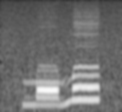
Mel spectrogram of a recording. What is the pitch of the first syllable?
low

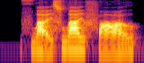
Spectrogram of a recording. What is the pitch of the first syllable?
low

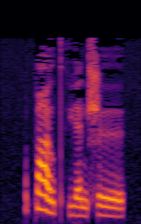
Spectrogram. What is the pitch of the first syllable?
falling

